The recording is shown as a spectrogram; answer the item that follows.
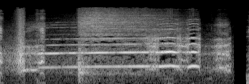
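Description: A rooster crowing: one long call held on a steady pitch for over a second, starting about half a second in and wavering just before it ends.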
